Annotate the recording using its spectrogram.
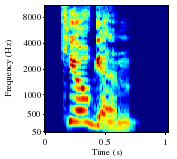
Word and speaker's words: Keoghan: It stars Dev Patel, Alicia Vikander, Joel Edgerton, Ralph Ineson, and I believe the pronunciation on this one, I worked very hard on it, is Barry Keoghan. That's the Irish.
